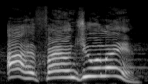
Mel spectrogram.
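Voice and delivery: booming proclamation of a divine promise; proclaimed shout. Acted. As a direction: call it out like God speaking. God's promise proclaimed in sermon.

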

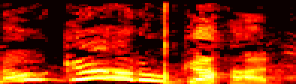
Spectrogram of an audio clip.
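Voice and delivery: very high, loud alarmed cry; panicked cry. Retold or imitated. Helper watching the preacher drag the man, panicked cry. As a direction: wail it in disbelief. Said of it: "I was going".

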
